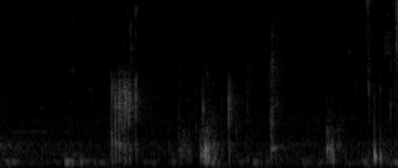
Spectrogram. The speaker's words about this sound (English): but first, I'm going to take a sip of my... I've got a Blue Monster today, and I have to say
